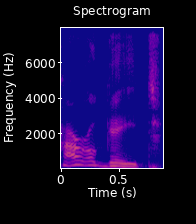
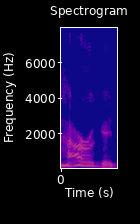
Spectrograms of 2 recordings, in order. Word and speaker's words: Harrogate: here I came to Harrogate and then I realized oh it's not Harrogate it's Harrogate right so I mean English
